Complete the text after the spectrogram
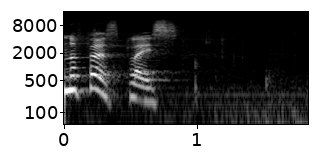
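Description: A woman speaks briefly and sharply, close by.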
